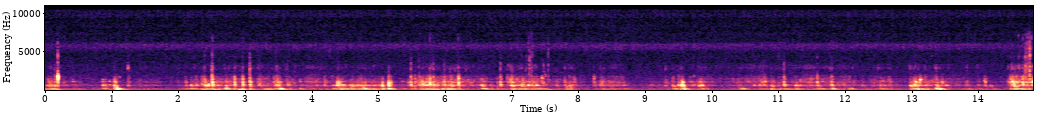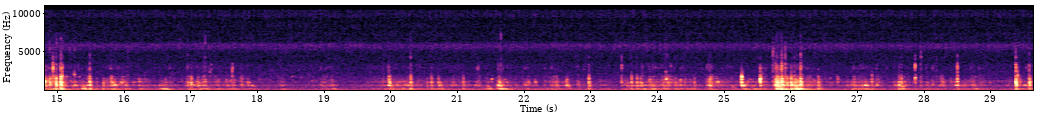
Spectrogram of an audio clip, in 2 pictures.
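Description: Sea water sloshing and slapping against the plastic hull of a kayak bobbing on choppy water, coming in irregular surges with small knocks.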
